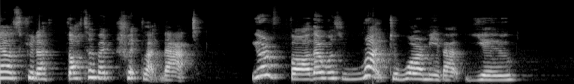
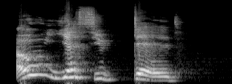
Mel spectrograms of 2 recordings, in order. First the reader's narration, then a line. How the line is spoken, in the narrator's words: the Trunchbull roared back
